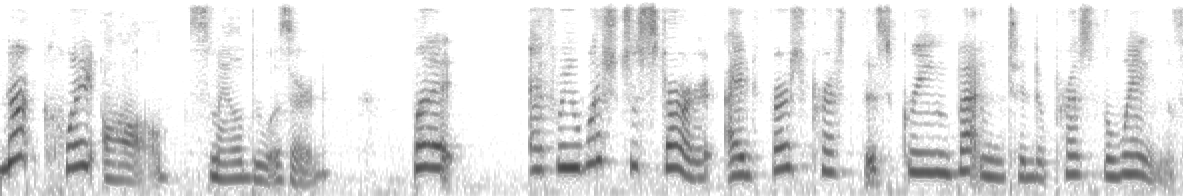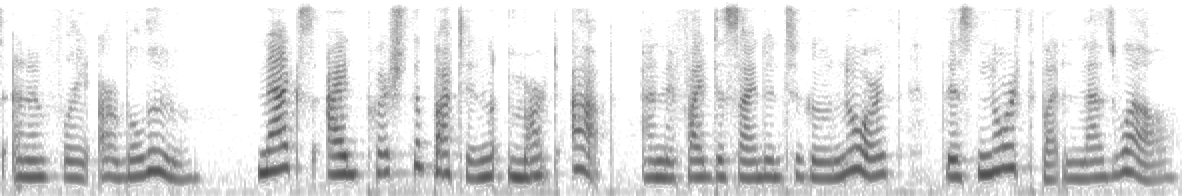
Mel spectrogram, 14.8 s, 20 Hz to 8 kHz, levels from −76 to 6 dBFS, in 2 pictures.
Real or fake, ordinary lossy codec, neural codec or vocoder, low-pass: fake; Opus, 32 kbps; codec, 16 kHz, 1.1 kbps, Voila-Tokenizer; 7.2 kHz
